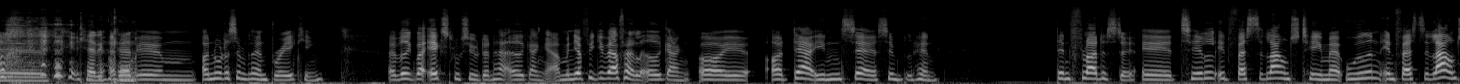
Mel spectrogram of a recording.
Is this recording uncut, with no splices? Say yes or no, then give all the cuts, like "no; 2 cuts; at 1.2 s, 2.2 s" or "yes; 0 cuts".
no; 3 cuts; at 1.3 s, 3.8 s, 11.4 s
